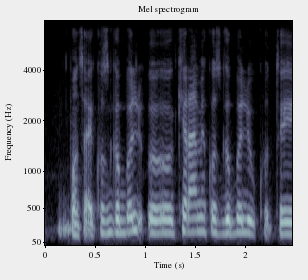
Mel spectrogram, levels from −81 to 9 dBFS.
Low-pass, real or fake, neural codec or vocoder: 7.2 kHz; real; none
